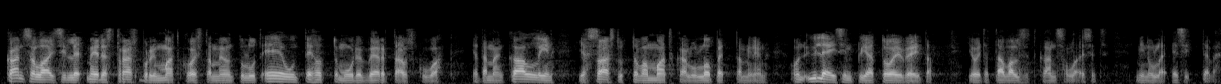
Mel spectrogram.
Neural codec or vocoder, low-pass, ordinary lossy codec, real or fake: none; 5.4 kHz; none; real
